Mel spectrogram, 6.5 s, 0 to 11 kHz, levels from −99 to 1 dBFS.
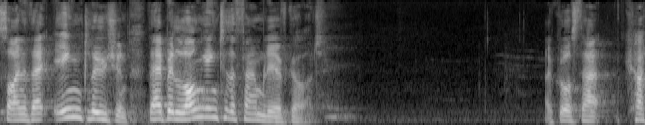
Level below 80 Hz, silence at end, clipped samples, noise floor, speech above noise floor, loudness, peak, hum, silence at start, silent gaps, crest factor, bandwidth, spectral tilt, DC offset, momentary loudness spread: -72 dBFS; 0 s; under 0.1%; -70 dBFS; 44 dB; -25 LUFS; -6 dBFS; none; 0 s; none; 22 dB; 11 kHz; -4.5 dB/octave; under 0.1%; 17 LU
